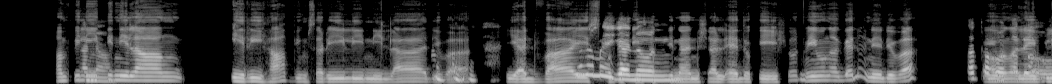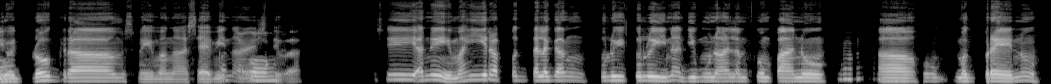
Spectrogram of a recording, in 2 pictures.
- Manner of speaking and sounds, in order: tapping; chuckle
- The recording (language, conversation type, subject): Filipino, unstructured, Ano ang saloobin mo sa mga taong palaging humihiram ng pera?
